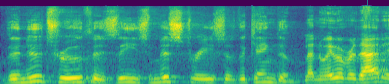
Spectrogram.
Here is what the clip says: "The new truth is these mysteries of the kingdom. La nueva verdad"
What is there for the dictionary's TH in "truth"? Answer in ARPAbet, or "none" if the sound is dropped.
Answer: TH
